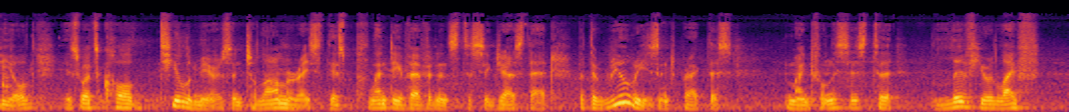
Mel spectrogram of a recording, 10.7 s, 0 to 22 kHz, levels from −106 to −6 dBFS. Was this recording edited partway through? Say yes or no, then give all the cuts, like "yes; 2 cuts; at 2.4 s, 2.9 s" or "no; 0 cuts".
yes; 1 cut; at 3.2 s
